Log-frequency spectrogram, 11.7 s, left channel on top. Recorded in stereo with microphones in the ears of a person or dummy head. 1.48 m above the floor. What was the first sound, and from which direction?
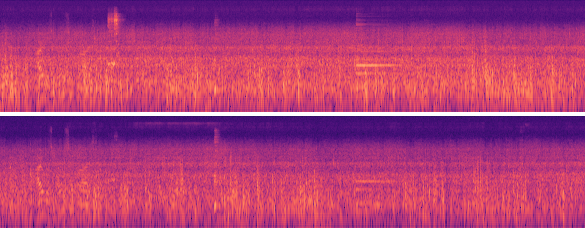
A man speaking, 10° right (ahead or behind).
